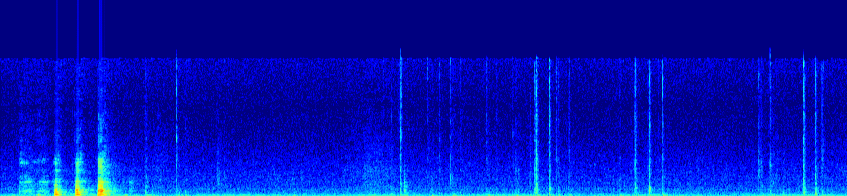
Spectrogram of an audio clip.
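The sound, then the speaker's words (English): Computer keyboard typing as a search is entered: a quick burst of a few louder keystrokes at the start, then sparse, faint scattered clicks over a steady low hum. “I just typed in Skyrim on new console.”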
